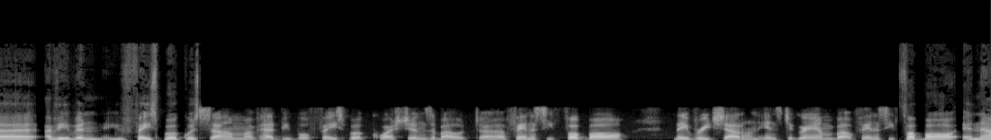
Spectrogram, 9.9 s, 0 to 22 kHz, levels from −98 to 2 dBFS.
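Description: At 1.98 s the speech drops out for about 20 ms, then comes back noticeably duller and boxier, with nothing above 5 kHz. That band limit holds until 9.00 s, when the full brightness returns. The loudness barely shifts, and a faint new background noise sits far below the speech. It sounds like an input switched to a poorer device, most likely the recording jumping to another microphone or a headset's call profile and then back.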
